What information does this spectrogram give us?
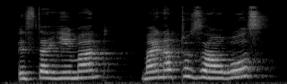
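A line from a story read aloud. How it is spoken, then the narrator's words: Called out. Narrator (German): rief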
